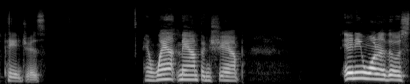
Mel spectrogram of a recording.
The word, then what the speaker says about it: XAMPP: That's XAMPP. That's like the one I do really know how to pronounce properly. Some people say XAMP, but I learned it's SHAMP.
